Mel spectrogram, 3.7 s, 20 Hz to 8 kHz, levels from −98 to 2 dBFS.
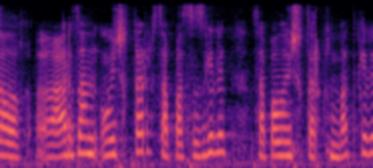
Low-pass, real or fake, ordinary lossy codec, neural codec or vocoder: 7.2 kHz; real; AAC, 48 kbps; none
